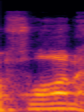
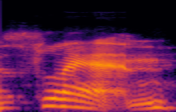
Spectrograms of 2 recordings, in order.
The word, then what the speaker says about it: flan: the perfect description except here in Canada of course we pronounce it a flan a flan a flan not a fla flan a flan I'm a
